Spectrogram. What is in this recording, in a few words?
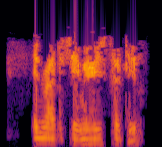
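Fire Dispatch, Scanner audio recording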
